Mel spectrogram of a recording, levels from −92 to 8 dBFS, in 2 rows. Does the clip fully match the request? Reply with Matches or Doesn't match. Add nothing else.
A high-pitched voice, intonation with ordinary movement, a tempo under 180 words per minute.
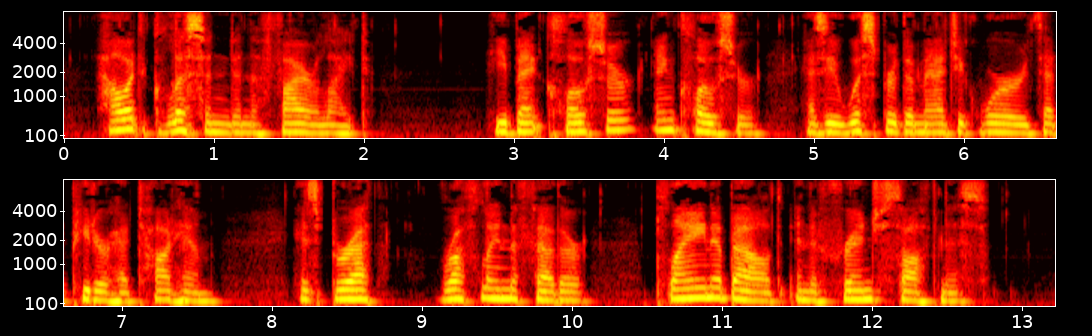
Doesn't match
